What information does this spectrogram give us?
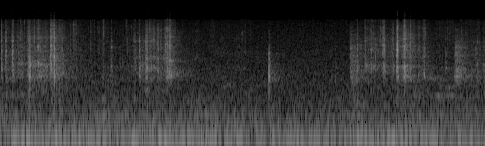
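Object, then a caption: Soap bar scraped with a metal knife. A metal knife blade shaves and scratches the edge of a handheld solid bar of dry, crumbly, speckled green-pink soap. Short bursts of crisp, bright scraping and crackling come in clusters over a quiet, steady low hum, with a sharp, isolated scrape in the middle.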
